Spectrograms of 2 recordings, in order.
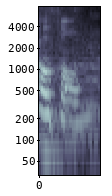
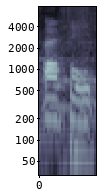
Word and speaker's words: offal: Like, offal. Not awful, offal. I'm saying it wrong.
